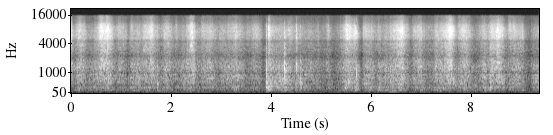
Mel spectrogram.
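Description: Nylon hammock fabric rustling and swishing as it is stuffed by the handful into its attached stuff sack, in repeated soft swishes about once a second, with one light knock about four seconds in.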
